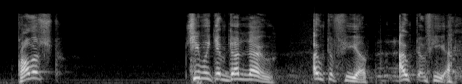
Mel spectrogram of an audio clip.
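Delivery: high, sharp, snapped telling-off.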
